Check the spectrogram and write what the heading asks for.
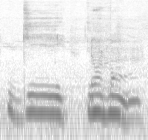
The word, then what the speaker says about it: Gillenormand: Guy Normand, Gillenormand. So I think it's pronounced Monsieur Guy Normand.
